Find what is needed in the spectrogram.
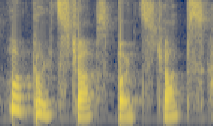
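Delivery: high, squawky pirate echo; Ragetti. Shown as a demonstration. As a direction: echo it high at the front of the mouth. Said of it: "when you combine them both together".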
